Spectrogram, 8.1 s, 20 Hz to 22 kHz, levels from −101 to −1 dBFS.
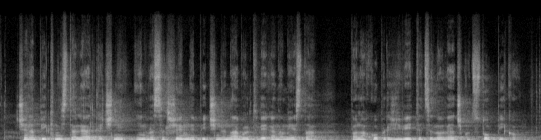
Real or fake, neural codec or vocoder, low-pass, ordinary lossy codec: fake; vocoder, 44.1 kHz, 128 mel bands, Pupu-Vocoder; 19.8 kHz; none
